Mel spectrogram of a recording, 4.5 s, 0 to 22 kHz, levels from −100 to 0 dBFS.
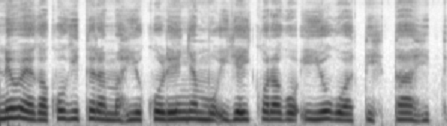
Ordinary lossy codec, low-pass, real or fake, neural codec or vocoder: none; none; fake; vocoder, 44.1 kHz, 128 mel bands every 256 samples, BigVGAN v2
